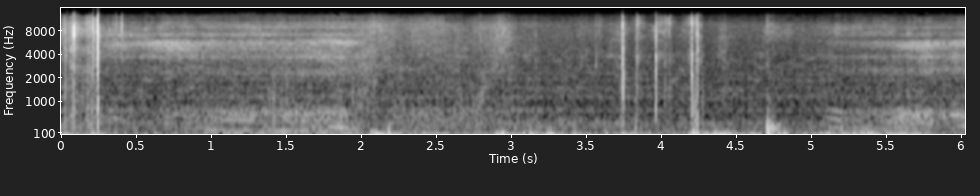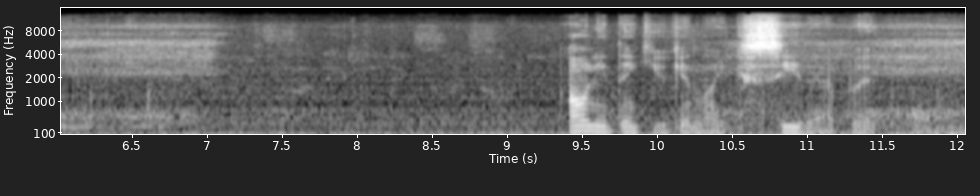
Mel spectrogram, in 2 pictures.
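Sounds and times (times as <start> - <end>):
man snoring: 0.5 - 2.1, 5.1 - 7.1, 10.3 - 12.0.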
